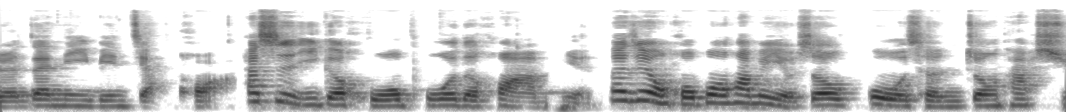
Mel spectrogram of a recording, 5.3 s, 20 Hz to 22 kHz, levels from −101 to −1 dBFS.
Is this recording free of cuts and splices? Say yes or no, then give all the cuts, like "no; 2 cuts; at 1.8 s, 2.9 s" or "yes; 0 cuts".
no; 2 cuts; at 1.2 s, 3.0 s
